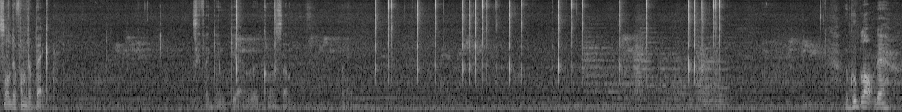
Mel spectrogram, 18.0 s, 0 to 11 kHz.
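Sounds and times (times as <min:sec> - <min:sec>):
soldering gun clicks: 0:07.5 - 0:11.7, 0:12.4 - 0:13.0, 0:13.8 - 0:14.5.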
